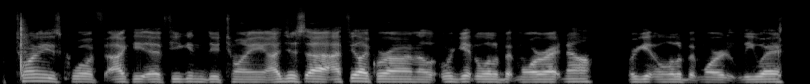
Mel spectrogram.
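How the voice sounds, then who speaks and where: Talking at a fairly quick pace with hardly any pauses, a man with a Southern accent keeps a monotone, flat intonation in a dry, close sound with no echo. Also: medium pitch for a man. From US South (Georgia). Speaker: podcast co-host. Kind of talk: casual chat.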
